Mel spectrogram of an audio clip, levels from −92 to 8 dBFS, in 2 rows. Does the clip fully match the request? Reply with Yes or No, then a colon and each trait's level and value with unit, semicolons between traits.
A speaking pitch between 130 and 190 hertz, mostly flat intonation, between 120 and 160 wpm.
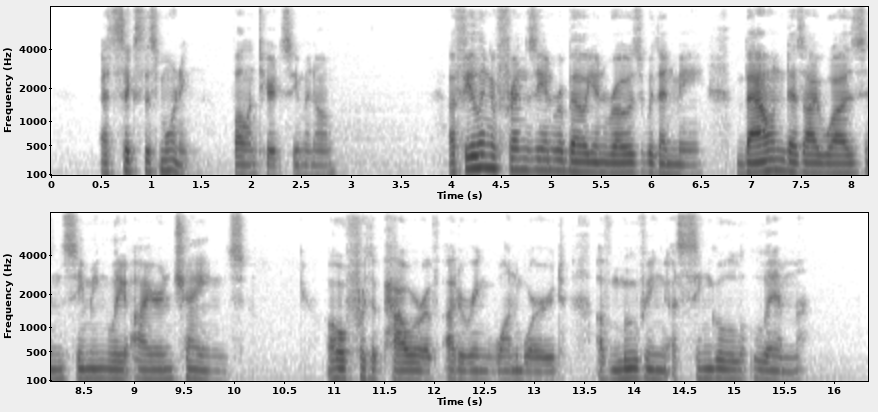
No: low, 115 Hz; narrow, 2.0 semitones; slow, 135 wpm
